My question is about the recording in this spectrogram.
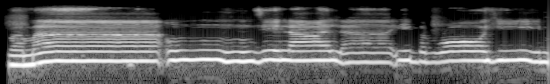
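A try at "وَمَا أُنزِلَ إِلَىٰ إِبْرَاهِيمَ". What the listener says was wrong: Panjang sikit. Ala.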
